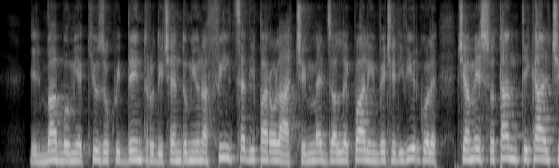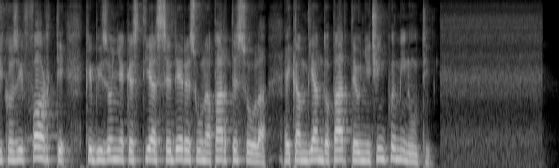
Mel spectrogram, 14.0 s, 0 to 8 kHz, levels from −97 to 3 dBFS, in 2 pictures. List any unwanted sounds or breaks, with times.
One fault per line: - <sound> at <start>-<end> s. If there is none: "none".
none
